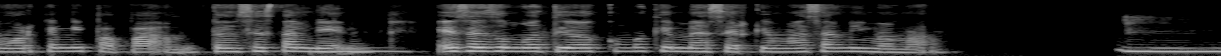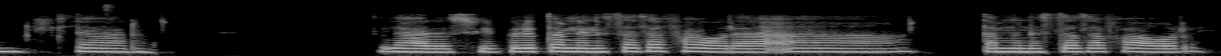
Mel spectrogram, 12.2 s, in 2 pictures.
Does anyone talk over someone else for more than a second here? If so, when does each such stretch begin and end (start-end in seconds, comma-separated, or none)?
none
